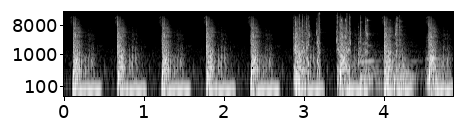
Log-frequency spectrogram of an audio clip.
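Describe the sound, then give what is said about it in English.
A rapid series of loud gunshot sound effects, about nine sharp blasts fired in a steady rhythm roughly twice a second, each with a short booming tail, with no talking. “Lick some shots in the air.”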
